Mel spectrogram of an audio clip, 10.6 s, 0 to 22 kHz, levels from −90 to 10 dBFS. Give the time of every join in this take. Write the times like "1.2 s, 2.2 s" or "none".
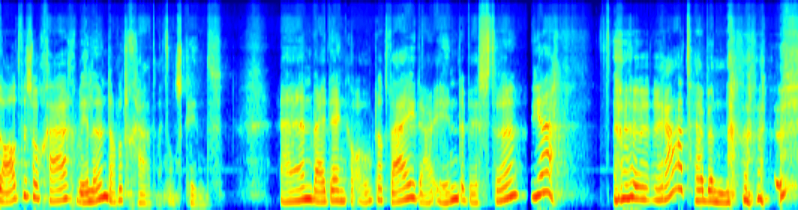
1.6 s, 7.0 s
